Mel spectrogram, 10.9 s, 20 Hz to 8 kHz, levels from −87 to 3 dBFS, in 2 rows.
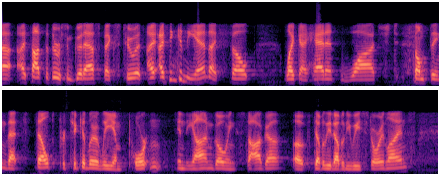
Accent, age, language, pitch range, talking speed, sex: American, 40-59, English, 120-170 Hz, 185 wpm, male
